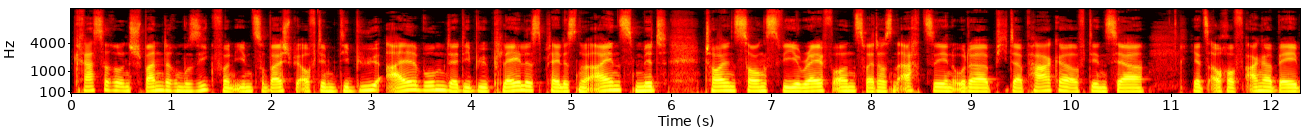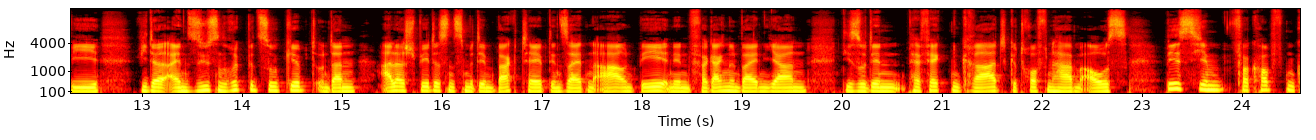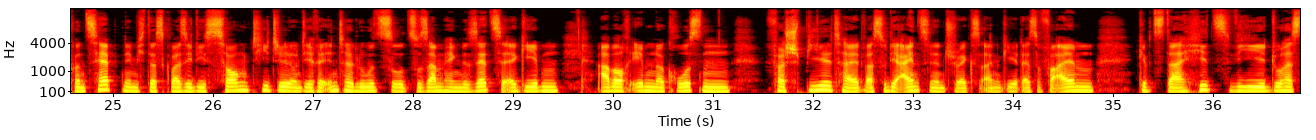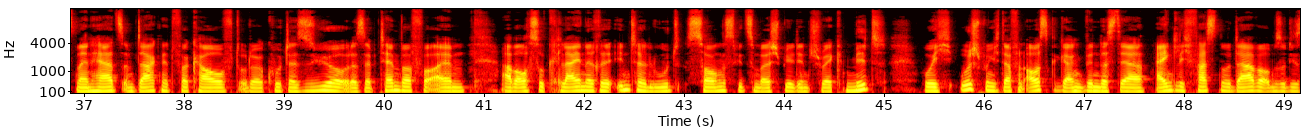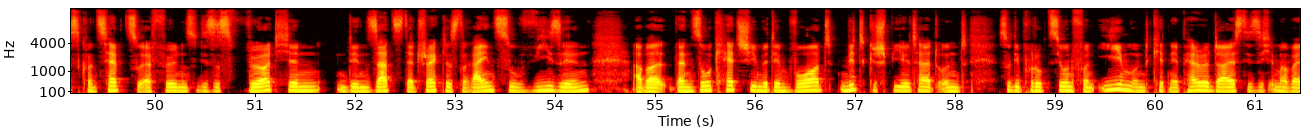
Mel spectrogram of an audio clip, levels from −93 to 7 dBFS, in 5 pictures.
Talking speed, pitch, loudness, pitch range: 170 wpm, 125 Hz, -19 LUFS, 120-135 Hz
